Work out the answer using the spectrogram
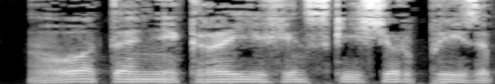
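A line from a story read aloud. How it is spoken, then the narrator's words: Mutter. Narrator (Russian): пробормотал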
